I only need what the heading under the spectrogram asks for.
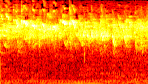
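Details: A caged European greenfinch before breeding season gives quick twittering song, with tinny notes and trills repeated roughly every second in a busy, continuous flow.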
